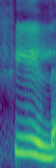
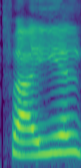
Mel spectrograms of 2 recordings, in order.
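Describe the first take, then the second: First: The vowel is a long 'ee' sound. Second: The vowel is an 'eye' sound. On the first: The speaker calls it right. "Long long sound होगी" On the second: The speaker calls it wrong. "फाइल्ड नहीं"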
